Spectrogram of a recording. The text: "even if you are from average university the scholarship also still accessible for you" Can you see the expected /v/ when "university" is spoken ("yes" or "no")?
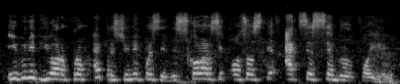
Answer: no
